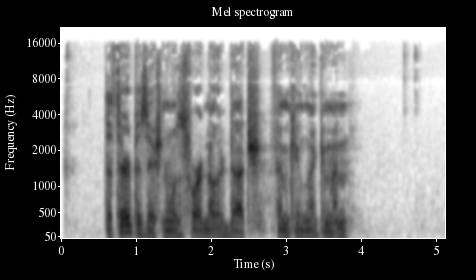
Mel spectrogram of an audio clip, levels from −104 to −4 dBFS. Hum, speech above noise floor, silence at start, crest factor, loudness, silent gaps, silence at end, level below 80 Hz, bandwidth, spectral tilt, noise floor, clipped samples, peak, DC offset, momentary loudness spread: none; 52 dB; 0.05 s; 20 dB; -18 LUFS; none; 1.3 s; -48 dBFS; 16.5 kHz; -3 dB/octave; -71 dBFS; under 0.1%; -2 dBFS; under 0.1%; 9 LU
